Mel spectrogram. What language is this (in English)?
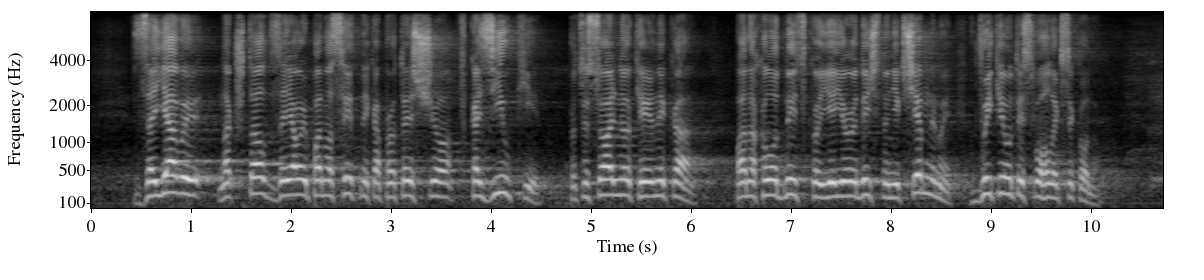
Ukrainian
